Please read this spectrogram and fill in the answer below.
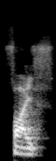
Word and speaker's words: Faeth: mentioned the name and pronounced it perfectly Fife Therapeutics uh Fife is a Welsh word and I'm from Wales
